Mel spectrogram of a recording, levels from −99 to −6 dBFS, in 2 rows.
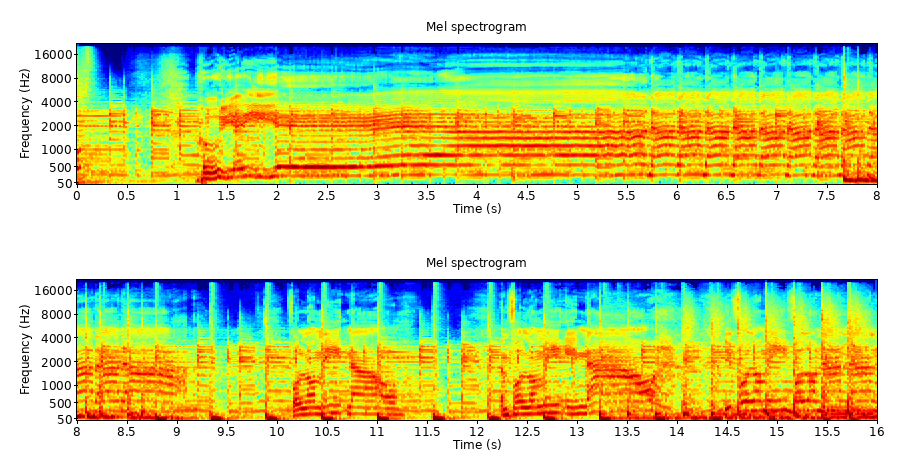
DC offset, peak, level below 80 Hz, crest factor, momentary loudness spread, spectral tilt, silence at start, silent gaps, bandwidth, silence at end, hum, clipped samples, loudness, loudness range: under 0.1%; 0 dBFS; -18 dBFS; 10 dB; 4 LU; -4.5 dB/octave; 0 s; none; 19.5 kHz; 0 s; none; under 0.1%; -11 LUFS; 1 LU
